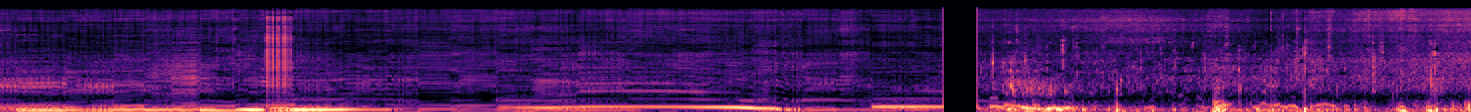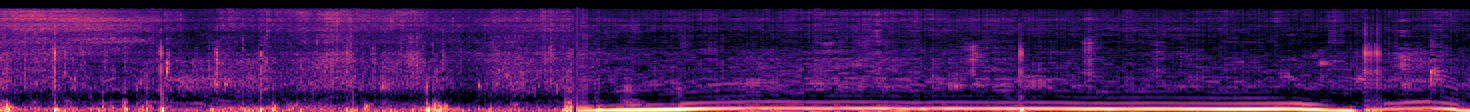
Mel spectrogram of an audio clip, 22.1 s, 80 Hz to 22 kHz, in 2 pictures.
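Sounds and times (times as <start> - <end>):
droning hum: 0.0 - 22.0
underwater rumble and crackle: 0.0 - 22.0.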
